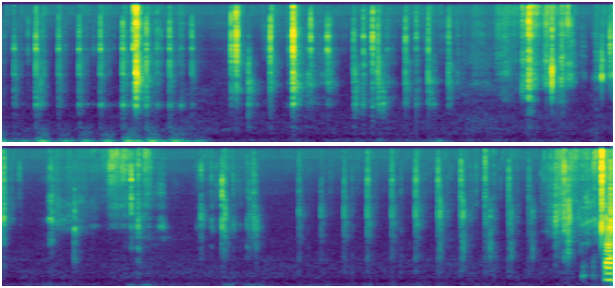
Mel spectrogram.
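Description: Drink mix packet torn open by hand with crinkly, papery rips and rustles in short, irregular bursts, close and fairly quiet, with brief pauses between handling noises.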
